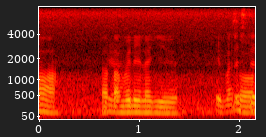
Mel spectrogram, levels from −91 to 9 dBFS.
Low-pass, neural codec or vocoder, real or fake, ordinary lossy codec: none; none; real; none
